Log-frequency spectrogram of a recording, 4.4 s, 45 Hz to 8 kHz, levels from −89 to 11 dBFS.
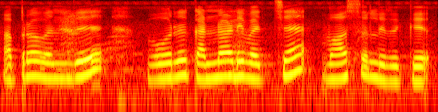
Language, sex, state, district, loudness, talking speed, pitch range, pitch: Tamil, female, Tamil Nadu, Kanyakumari, -16 LUFS, 95 wpm, 205-235 Hz, 215 Hz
